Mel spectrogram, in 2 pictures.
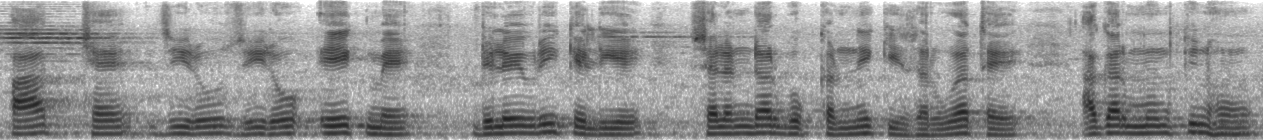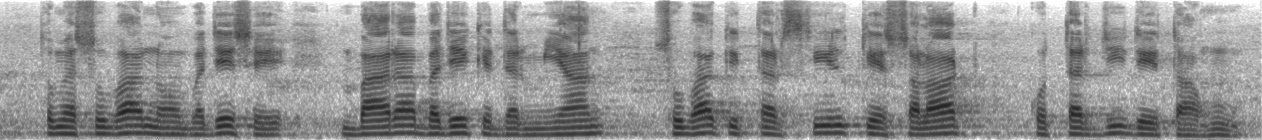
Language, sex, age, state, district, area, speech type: Urdu, male, 60+, Delhi, Central Delhi, urban, read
